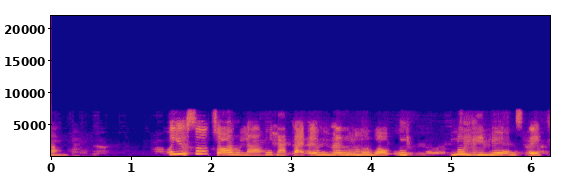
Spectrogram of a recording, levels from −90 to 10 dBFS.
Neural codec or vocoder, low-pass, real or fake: codec, 16 kHz in and 24 kHz out, 0.6 kbps, FireRedTTS-2 codec; 7.2 kHz; fake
